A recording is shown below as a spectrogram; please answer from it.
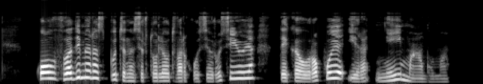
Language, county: Lithuanian, Marijampolė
